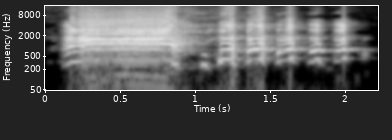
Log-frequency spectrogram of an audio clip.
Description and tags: I was playing with my rats, and sometimes ezio likes to grab my lip and pull me closer to him selfishly to give me kisses. it kinda hurts XD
